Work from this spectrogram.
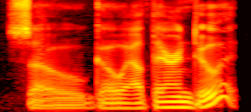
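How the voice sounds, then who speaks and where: A man playing a patient therapist in an audio drama, measured and reflective, gently questioning. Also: deep voice, lively intonation, gravelly, breathy edge, no room sound, clean studio sound, full character voice. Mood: calm, probing. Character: calm, probing male therapist, patient doctor.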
